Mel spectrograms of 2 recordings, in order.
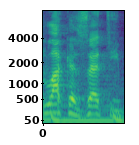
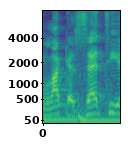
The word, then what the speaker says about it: Lacazette: I think it said Lacazette, but I just call him Lucaze.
